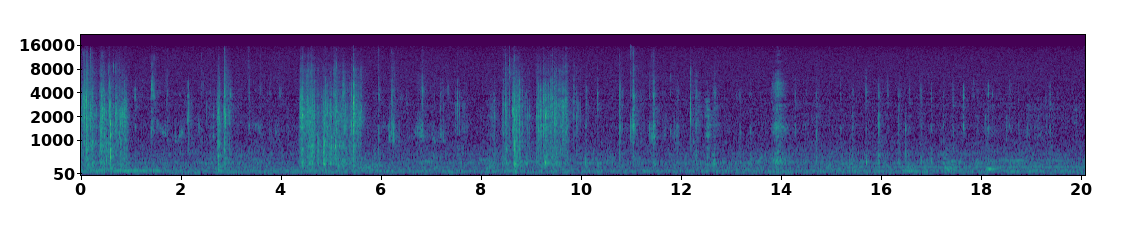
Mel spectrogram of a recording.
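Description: Close-miked chewing and biting of French fries, with louder crunching bouts a few seconds apart: at the start, around the middle and once more later, between quieter mouth sounds.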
